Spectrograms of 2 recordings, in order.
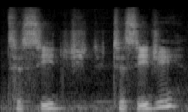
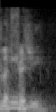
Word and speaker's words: Tsukiji: I believe the brand is called Sugimoto, and it was made in that in the neighborhood Tsukiji. That's how you pronounce it. – Where Tsukiji.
